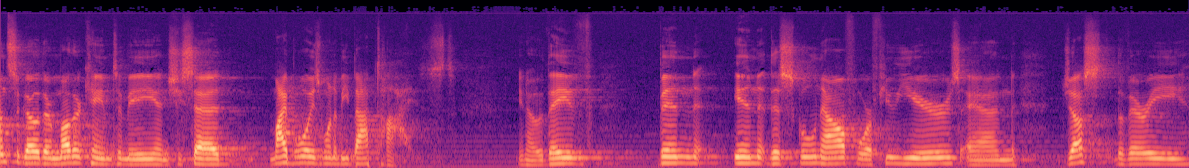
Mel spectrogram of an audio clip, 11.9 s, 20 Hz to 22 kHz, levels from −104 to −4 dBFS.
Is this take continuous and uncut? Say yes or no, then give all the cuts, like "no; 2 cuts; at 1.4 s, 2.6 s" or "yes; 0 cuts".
yes; 0 cuts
